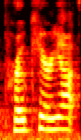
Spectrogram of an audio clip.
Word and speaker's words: prokaryote: And then add the prokaryote stuff, all prokaryotes, which means pro rhymes with no.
